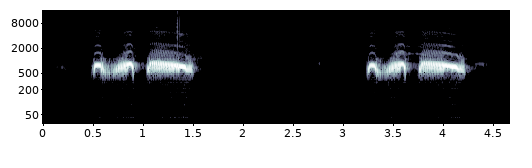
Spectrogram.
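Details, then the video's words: Lure recording of a spotted dove meant to attract wild doves: two matching coo phrases about three seconds apart. Each is a quick wavering note then a longer, steady, throaty coo, with silence between. "Tiếng Chim Cu Gáy Kích Bổi Nhanh nổi Hiệu Quả #5 || Chim Cu Gáy Mồi"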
